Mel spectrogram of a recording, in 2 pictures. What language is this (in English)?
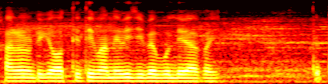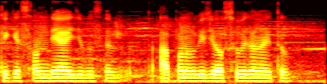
Odia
